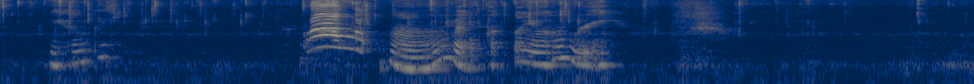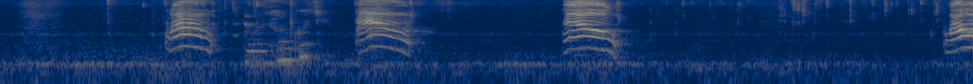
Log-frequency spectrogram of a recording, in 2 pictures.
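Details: Binwoo, a talkative female kitten on her first day home, meowing indoors during and after her first bath. Several drawn-out, arching meows, about four clear ones spread across the stretch, with a woman's soft baby-voice talk in between.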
